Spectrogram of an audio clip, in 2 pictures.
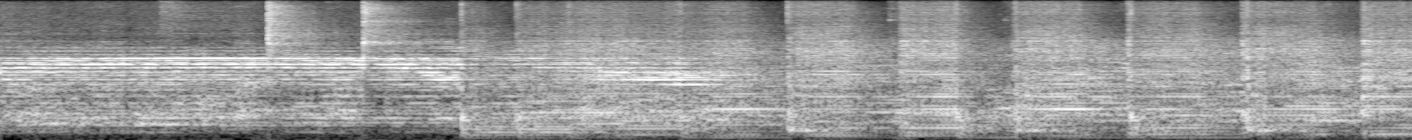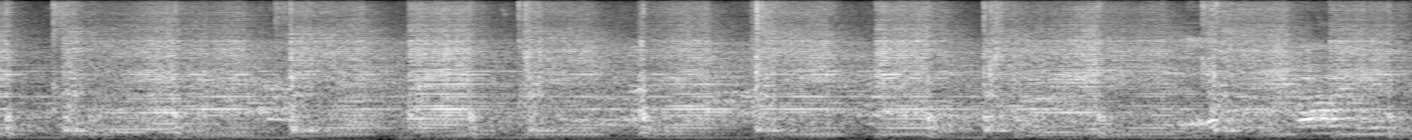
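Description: Live rock band playing. A held chord rings for the first two seconds or so. Then the drums and bass come in together and the band plays on with a steady beat.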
